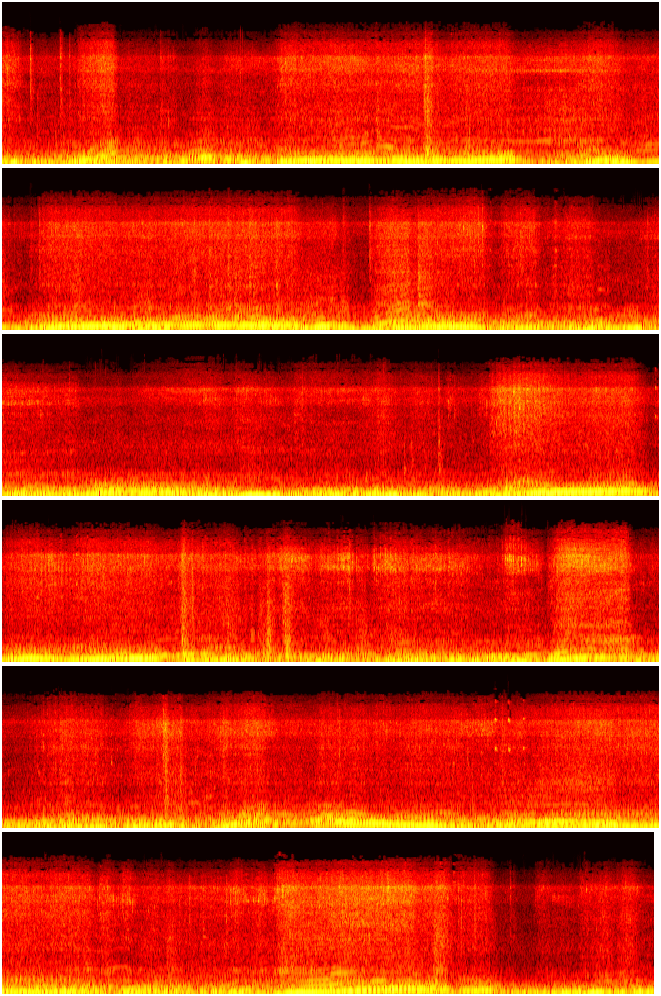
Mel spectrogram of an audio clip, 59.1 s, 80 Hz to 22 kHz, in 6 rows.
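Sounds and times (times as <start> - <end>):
car engine revving: 0.0 - 59.0.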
